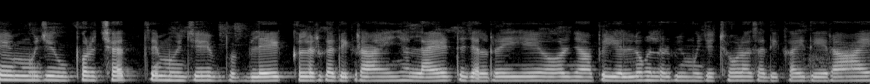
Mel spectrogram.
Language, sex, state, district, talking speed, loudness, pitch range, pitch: Hindi, female, Bihar, Patna, 215 wpm, -19 LUFS, 175-185 Hz, 180 Hz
